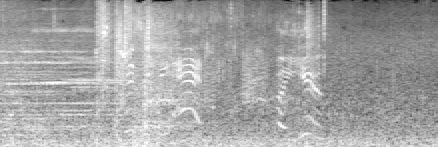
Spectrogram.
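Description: Magic spells chime and whoosh in a game battle.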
